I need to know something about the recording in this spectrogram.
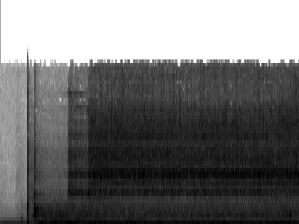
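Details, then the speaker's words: Jet pump returned on a warranty claim, bench-run on quick temporary wiring: steady motor hum with a gritty grinding like gravel, coming from the motor side; cause unconfirmed, likely not repairable. "All right, so after running the pump, there's definitely an audible kind of grinding noise. It sounds like there's gravel or something. And it seems to be emanating from the motor side of things."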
